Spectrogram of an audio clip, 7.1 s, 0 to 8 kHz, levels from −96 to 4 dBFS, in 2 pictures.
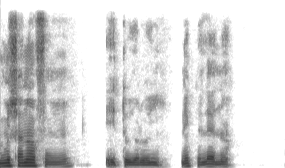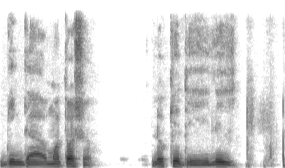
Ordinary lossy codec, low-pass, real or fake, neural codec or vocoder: none; 7.2 kHz; real; none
